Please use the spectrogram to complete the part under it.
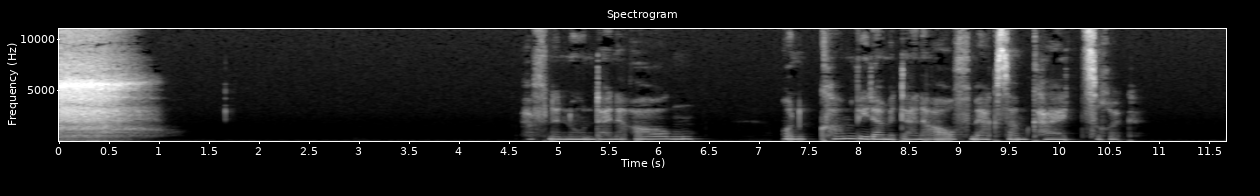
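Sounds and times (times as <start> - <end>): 
forceful explosive exhale after a held breath during a breathing exercise: 0.0 - 1.2
speech: 4.7 - 6.5, 7.2 - 10.8.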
